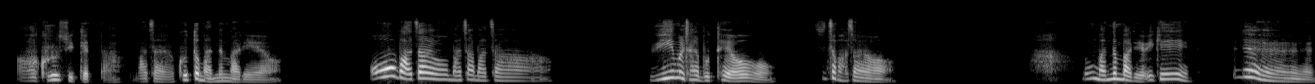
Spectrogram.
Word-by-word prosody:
아 - - -11
그럴 220 +1 +1
수 - - -9
있겠다. - - -8
맞아요. 130 -3 -10
그것도 215 - +3
맞는 155 +3 -5
말이에요. 115 -5 -8 0.9
어 360 +8 +9
맞아요. 250 -4 +5
맞아, 210 +2 -5
맞아. 170 - -10 1.0
위임을 280 +10 +1
잘 215 -4 -3
못해요. 150 - -2 0.4
진짜 270 +2 -3
맞아요. 145 - -6 1.9
너무 265 +2 -8
맞는 235 +2 +2
말이에요. 170 -10 +1
이게 245 -1 -3 0.5
네. 155 - -2
190 Hz, 230 characters per minute, -21 LUFS, -, 1.9 s, 어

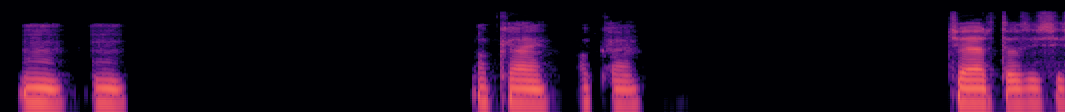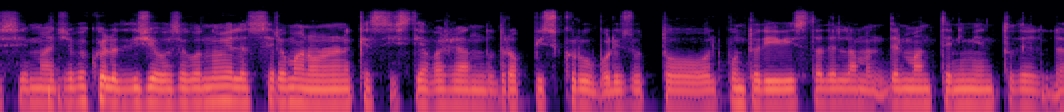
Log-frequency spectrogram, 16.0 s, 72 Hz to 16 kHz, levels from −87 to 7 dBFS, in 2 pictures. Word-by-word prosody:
Mh, 115 -2 +1 0.2
mh. 115 -2 -2 2.6
Okay, 115 -2 0 0.2
okay. 110 -2 -6 2.3
Certo, 115 -1 +3
sì, 115 0 -3
sì, 110 +1 -3
sì, 110 - -3
immagino. 115 0 0
Per 125 +1 0
quello 120 0 +4
ti 110 - -1
dicevo, 115 0 +3
secondo 115 +2 +1
me 125 0 +4
l'essere 115 0 +1
umano 115 -2 +3
non 110 0 +3
è 110 - -3
che 115 - -3
si 110 - -3
stia 115 - 0
facendo 105 -1 -1
troppi 110 +1 -2
scrupoli 105 -2 0
sotto 100 -1 -2
il 105 - -6
punto 115 -1 0
di 110 0 +4
vista 110 +1 +1
della 110 0 0
man 105 -2 -3
del 110 -1 0
mantenimento 110 -1 0
del 105 -1 -3
110 Hz, 130 wpm, -26 LUFS, 110-115 Hz, 2.6 s, quello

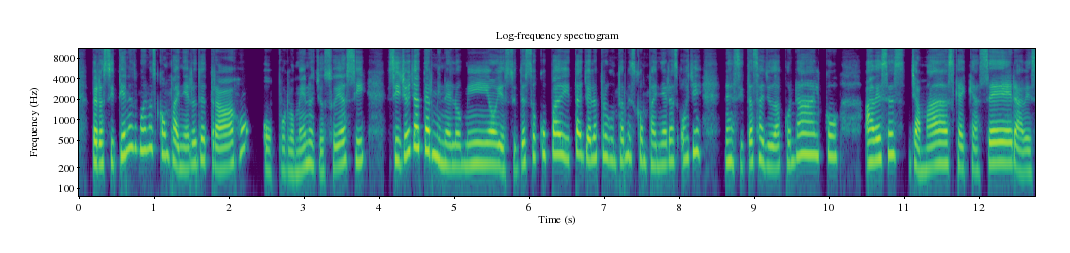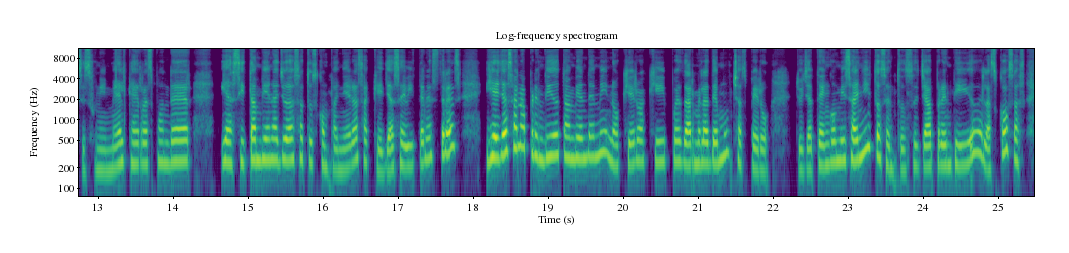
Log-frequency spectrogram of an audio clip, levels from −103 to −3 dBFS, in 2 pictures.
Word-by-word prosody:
pero 235 -1 +5
si 240 +1 -4
tienes 320 +10 +1
buenos 370 +1 0
compañeros 230 -8 -1
de 265 - +1
trabajo, 225 - 0 0.2
o 185 -2 -2
por 185 -1 -12
lo 170 - -5
menos 205 +6 -4
yo 175 - -7
soy 205 +4 -3
así. 250 +2 -1 0.3
Si 260 -1 -1
yo 300 +5 +3
ya 395 +3 +5
terminé 300 - +4
lo 215 0 -2
mío 230 +1 +1
y 215 - +2
estoy 195 -1 -6
desocupadita, 300 - +1
yo 275 - +2
le 280 - 0
pregunto 260 -4 -3
a - - -1
mis 290 0 -5
compañeras: 245 0 -3
"Oye, 275 +7 -2 0.3
¿necesitas 235 -1 -2
ayuda 210 -4 -1
con 235 +6 -6
algo?" 305 -2 0 0.3
A 245 +1 +4
veces 310 +4 +1
llamadas 225 +2 +1
que 225 - -2
hay 200 - -2
que 195 - -8
hacer, 235 +5 +4
a 180 - 0
veces 180 +1 -7
un 190 - -11
email 195 +6 -2
que 235 - -5
hay - - 0
responder, 240 +2 0 0.4
y 250 - +1
así 240 +1 +1
también 260 +1 +3
ayudas 260 +1 +2
a 270 - -2
tus 240 -2 -6
compañeras 205 +4 -4
a 245 - -3
que 185 -5 -8
ellas 185 +4 -2
eviten 220 +3 -2
estrés. 320 +8 +3 0.3
Y 275 +3 +4
ellas 315 +7 +8
han 390 - +6
aprendido 300 -6 +1
también 275 -2 0
de 285 0 -2
mí, 335 +2 -1
no 220 -5 -2
quiero 225 +3 -3
aquí, 245 0 -5
pues, 245 0 -3
dármelas 230 0 +4
de 230 -1 +3
muchas, 270 -4 -4
pero 185 -3 -4 0.4
yo 185 - -7
ya 190 +1 -3
tengo 220 +4 0
mis 250 0 -1
añitos, 290 - +3
entonces 195 0 -7
ya 215 - +2
he - - +5
aprendido 220 +5 -1
de 325 - +2
las 190 - -2
cosas. 325 -9 +1
240 Hz, 205 wpm, -23 LUFS, 215-280 Hz, 0.4 s, ellas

